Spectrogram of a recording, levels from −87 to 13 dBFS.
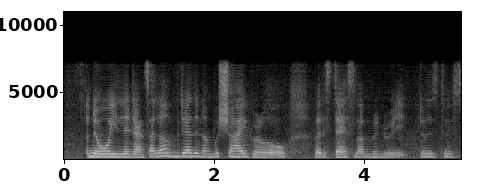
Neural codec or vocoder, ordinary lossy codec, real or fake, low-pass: codec, 16 kHz, 0.3 kbps, FocalCodec; none; fake; 7.2 kHz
